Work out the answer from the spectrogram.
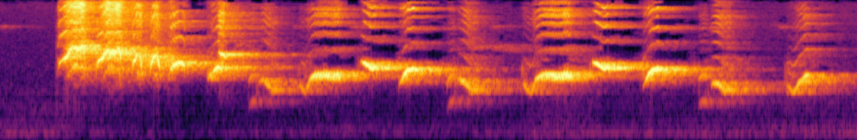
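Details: Greater green leafbird singing richly to spur other leafbirds to sing: opens with a harsh, buzzy burst, then a run of clear downslurred and upslurred whistles with occasional low dips, in irregular phrases.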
